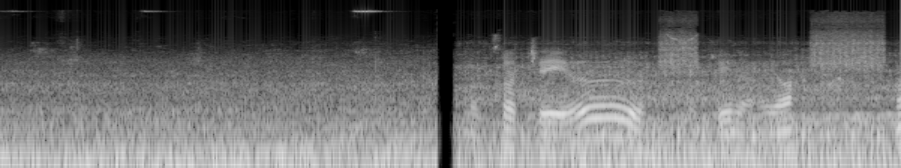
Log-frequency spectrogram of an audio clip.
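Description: A vehicle engine idling with a steady low hum. The sound drops out for a moment about halfway through, then a voice speaks briefly and a plastic bag rustles near the end.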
